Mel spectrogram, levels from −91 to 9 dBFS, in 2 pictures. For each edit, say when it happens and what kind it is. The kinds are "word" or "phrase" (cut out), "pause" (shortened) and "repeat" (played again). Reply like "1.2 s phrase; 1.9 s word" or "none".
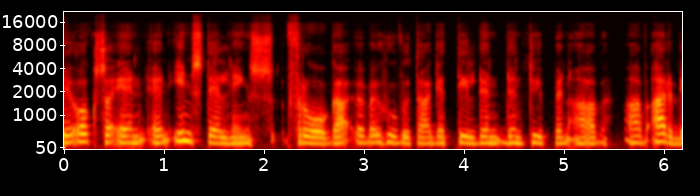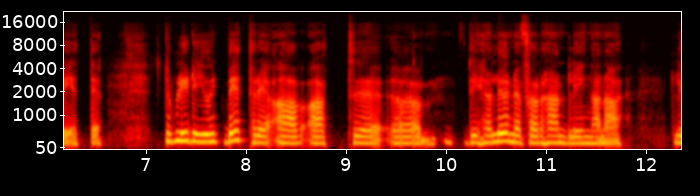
none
